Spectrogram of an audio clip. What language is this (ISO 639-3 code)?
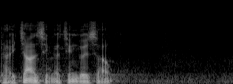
yue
